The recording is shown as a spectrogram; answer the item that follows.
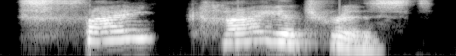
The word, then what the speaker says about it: psychiatrist: Psychiatrist. Olha aqui a letra CH. Bem diferente do som normal do CH, que a gente vai ver daqui a pouco.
